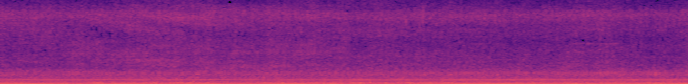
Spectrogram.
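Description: A boat engine running steadily under way: a constant low drone with a thin steady tone above it, over a haze of water and wind noise.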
